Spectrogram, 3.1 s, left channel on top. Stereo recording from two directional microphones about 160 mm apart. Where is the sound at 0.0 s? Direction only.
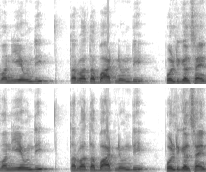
25° right (ahead or behind).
